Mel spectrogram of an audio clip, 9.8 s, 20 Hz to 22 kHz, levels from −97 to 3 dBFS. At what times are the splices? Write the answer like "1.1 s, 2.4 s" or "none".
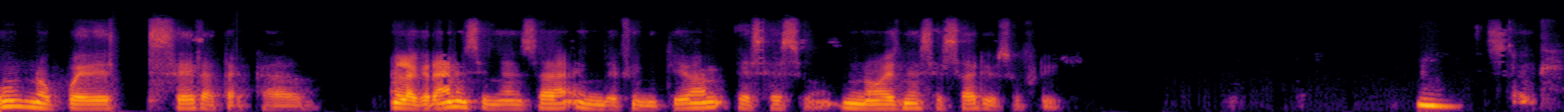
2.5 s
